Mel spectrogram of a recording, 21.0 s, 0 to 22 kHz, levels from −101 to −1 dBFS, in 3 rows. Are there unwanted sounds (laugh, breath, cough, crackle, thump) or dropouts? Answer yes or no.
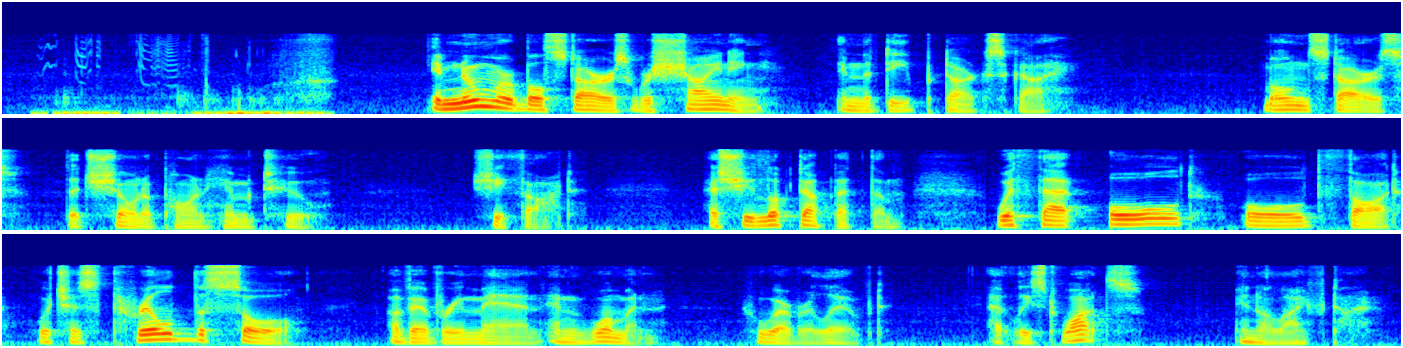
yes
